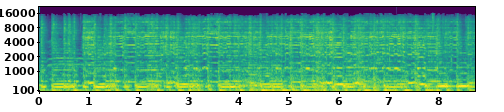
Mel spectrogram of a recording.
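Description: Cretan lyra and laouto playing an instrumental passage of a traditional Cretan tune, the bowed lyra carrying the melody over the plucked lutes with a steady repeating figure.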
